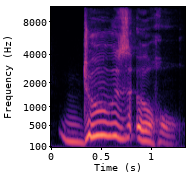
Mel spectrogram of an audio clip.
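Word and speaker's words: douze euros: Prononcez 12 euros.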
